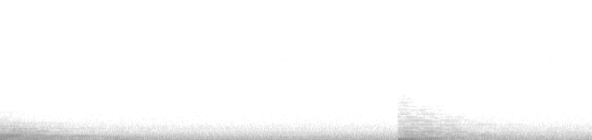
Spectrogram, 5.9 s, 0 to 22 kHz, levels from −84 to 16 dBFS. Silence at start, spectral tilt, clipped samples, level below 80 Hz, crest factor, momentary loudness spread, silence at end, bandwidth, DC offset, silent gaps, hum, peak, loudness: 0 s; -6.5 dB/octave; under 0.1%; -64 dBFS; 18 dB; 11 LU; 0 s; 19 kHz; under 0.1%; none; none; -32 dBFS; -51 LUFS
